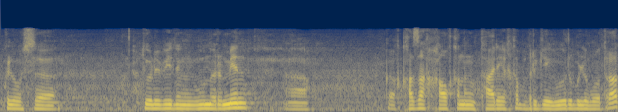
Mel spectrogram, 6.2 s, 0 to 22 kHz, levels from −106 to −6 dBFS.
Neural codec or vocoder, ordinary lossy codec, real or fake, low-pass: codec, 16 kHz, 4 kbps, X-Codec, WavLM features, trained on Multilingual LibriSpeech; none; fake; none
